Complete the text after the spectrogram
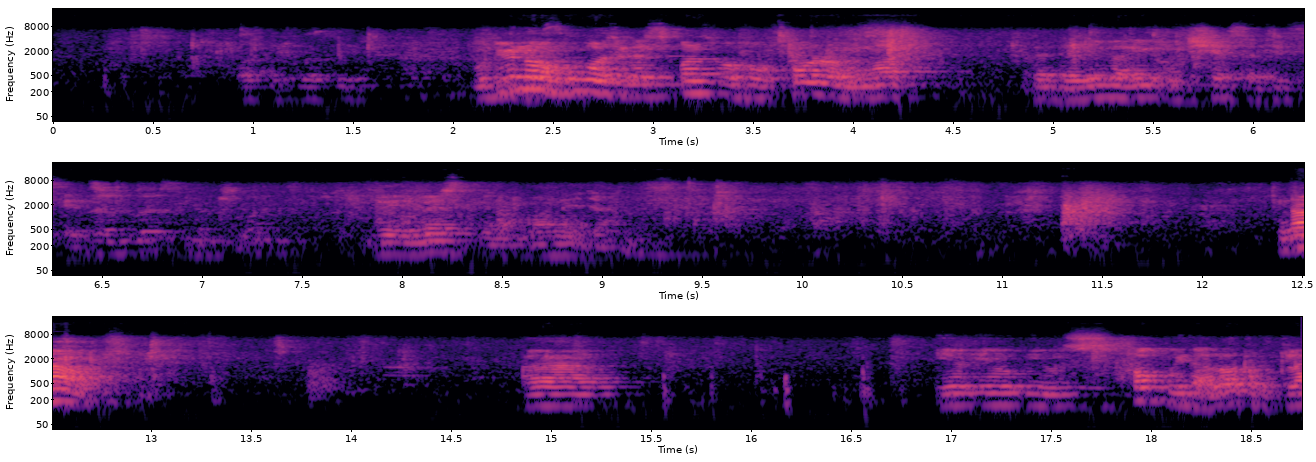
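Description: A man speaks slowly and formally into a microphone in an echoing room, pausing often.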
